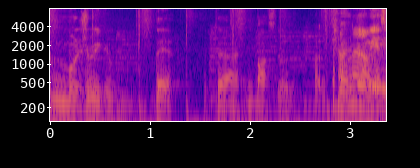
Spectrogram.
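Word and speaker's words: Montjuïc: the correct pronunciation? Montjuic.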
